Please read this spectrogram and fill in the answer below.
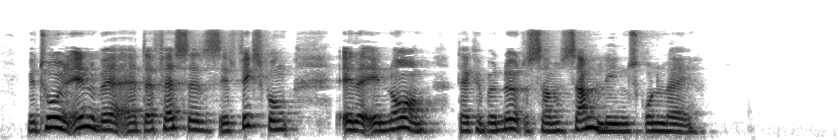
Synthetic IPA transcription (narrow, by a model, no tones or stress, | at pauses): me̝t͡sʰo̝ðˠn̩e̝nləb̥eɐ̰æd̥æfæsd̥sed̥əse̝d̥feɡ̥sb̥ʰɔ̽ŋ̰d̥elɐʔe̝nːɒ̰ːmd̥ɑ̈kʰæb̥e̝nød̥əsɒ̽msɑ̈mn̩liːnn̩sɡ̥ʁɔ̽nlɛ̰ɪ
